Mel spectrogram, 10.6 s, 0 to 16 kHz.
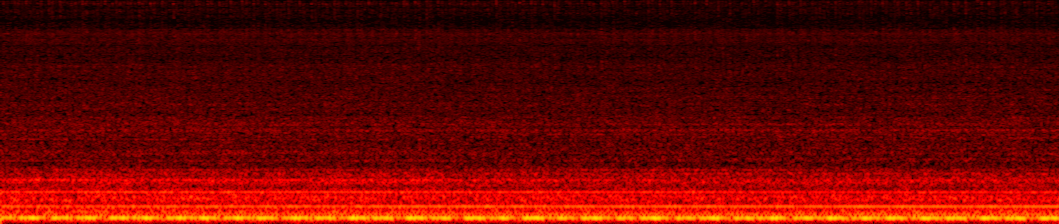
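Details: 1991 Ford Econoline E350 restarted after replacing the stuck dual-tank fuel selector valve: smooth, settled idle with a constant low hum and an even beat, no misses or surging; engine running properly.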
